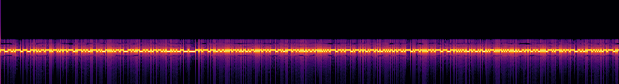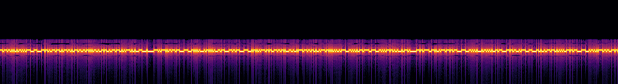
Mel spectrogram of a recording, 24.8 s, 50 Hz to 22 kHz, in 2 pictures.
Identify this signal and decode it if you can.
RTTY, about 50 baud. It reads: ONTO A TELEGRAM BLANK. THIS WAS THE FIRST TELEPRINTER TO SUCCESSFULLY OPERATE FROM AN AIRPLANE. MORKRUM MODEL GPE PERFORATOR - THE MORKRUM COMPANY MODEL
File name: fsk170-50B/teletype-corp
